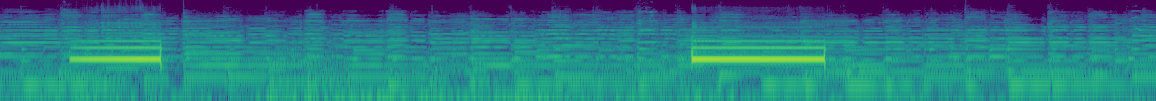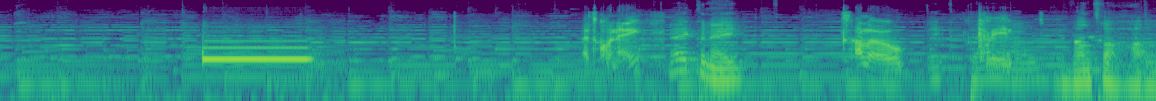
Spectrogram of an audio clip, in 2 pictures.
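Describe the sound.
An outgoing phone call's ringing tone sounds three times, each a steady one-second beep spaced about five seconds apart, before a voice comes on the line and people start talking.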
